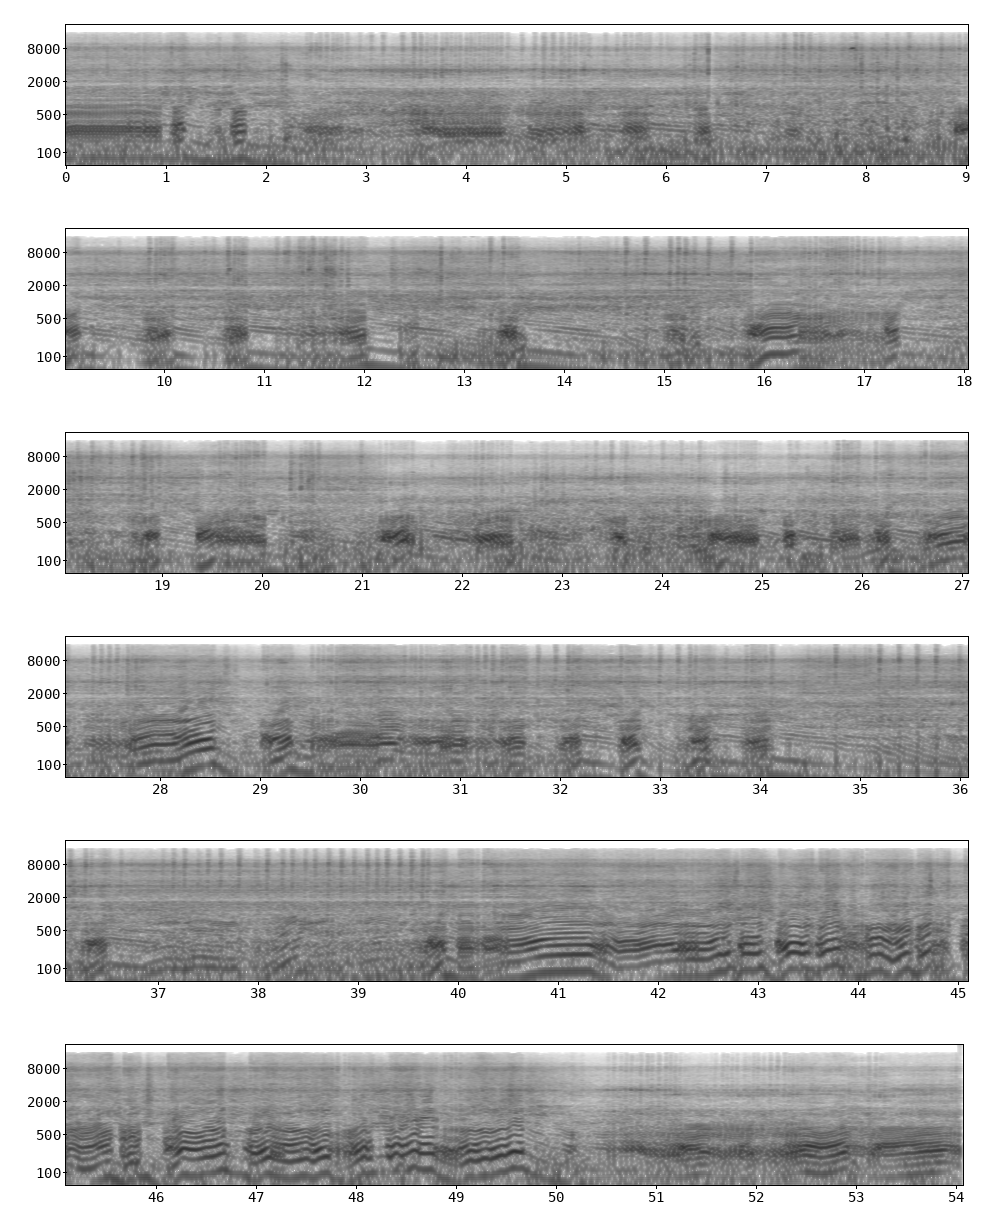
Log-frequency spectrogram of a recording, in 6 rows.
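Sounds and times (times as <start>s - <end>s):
two-stroke dirt bike engine revving: 0.0s - 54.0s.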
